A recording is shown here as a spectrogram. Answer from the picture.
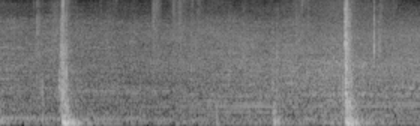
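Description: Two heavy thuds of a car's doors being shut, about three seconds apart, over a steady low hum.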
